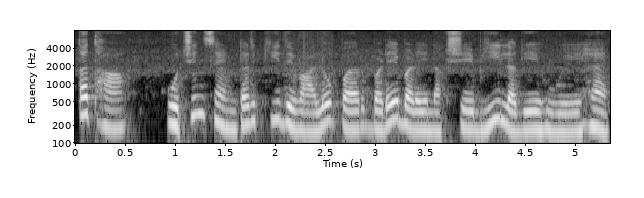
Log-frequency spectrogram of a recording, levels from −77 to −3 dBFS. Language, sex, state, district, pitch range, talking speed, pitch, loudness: Hindi, female, Madhya Pradesh, Katni, 170-220 Hz, 145 wpm, 185 Hz, -17 LUFS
